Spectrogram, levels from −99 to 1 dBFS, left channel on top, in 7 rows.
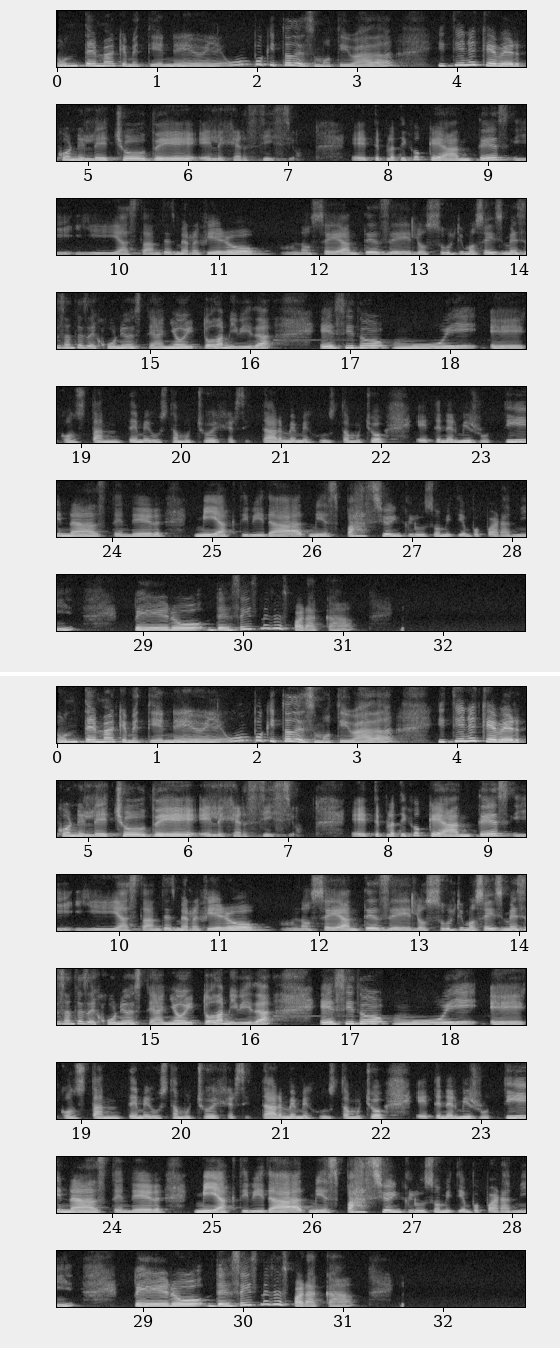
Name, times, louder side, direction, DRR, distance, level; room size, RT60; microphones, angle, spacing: voice 1, 0.0-31.6, right 2 dB, 35° right, 0.6 m, -28 dB
Piano, 16.2-19.0, right 4 dB, 60° right, 6.1 m, -64 dB
head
